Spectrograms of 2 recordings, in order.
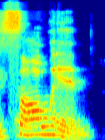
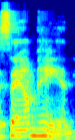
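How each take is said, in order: First: It is said like 'sow-in'. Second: It is said like 'sam hand'. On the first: The speaker calls it right. "It's pronounced Sawin" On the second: The speaker calls it wrong. "I said Sam hand"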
